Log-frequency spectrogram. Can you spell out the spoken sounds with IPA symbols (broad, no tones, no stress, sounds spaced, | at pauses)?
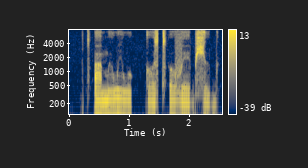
t͡sʼ a m ɨ w i w u kː ɤ z t͡sʼ ɤ v e b ɕ ɨ b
